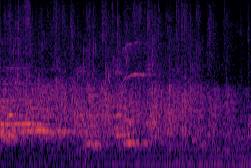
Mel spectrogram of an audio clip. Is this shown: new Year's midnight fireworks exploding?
no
